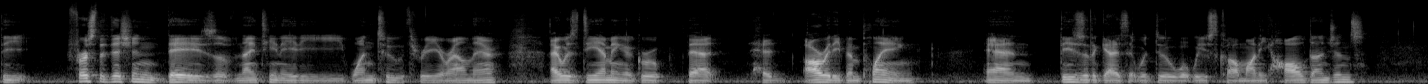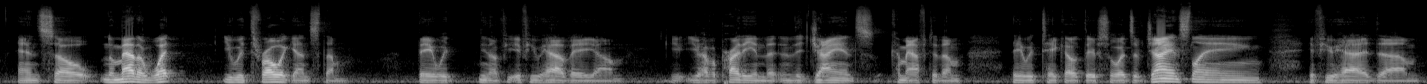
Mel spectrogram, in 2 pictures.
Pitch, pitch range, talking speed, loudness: 95 Hz, 90-115 Hz, 175 wpm, -24 LUFS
